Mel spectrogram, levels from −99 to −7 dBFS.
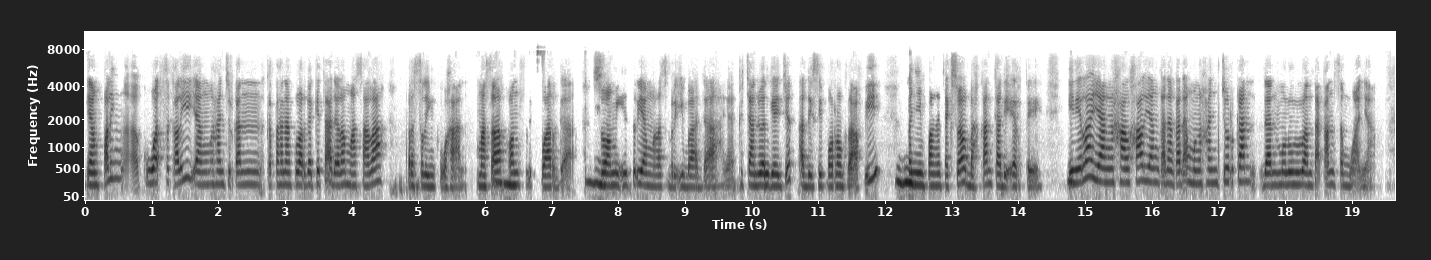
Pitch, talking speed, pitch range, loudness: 210 Hz, 115 wpm, 195-230 Hz, -29 LUFS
